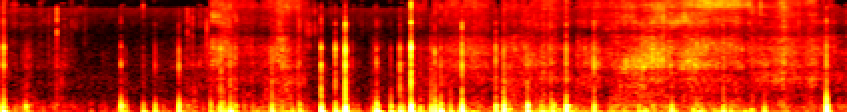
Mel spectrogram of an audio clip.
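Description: Long manicured nails of both hands tap and scratch across a flat blue plastic bubble wrap mailer envelope with air-filled bubbles. A rapid, uneven stream of short, dull, low-pitched taps dies away almost instantly, with soft scratchy rustling filling the gaps.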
